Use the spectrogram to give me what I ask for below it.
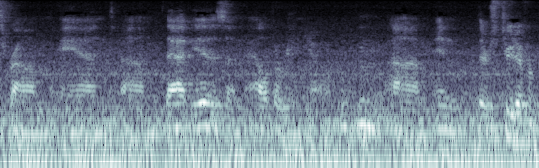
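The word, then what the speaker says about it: Albariño: and that is an albarino um and there's two different pronunciations like a lot of things in wine alberino would be the spanish pronunciation in alvarino a little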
